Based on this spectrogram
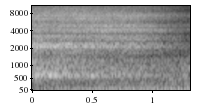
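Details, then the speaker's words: Sawmill shutdown: loud steady high hiss of air venting from a system still holding over 100 pounds of pressure, fading slightly as the pressure drops. Normal pressure release. "that lets the pressure off i'm still carrying over 100 pounds of pressure"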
